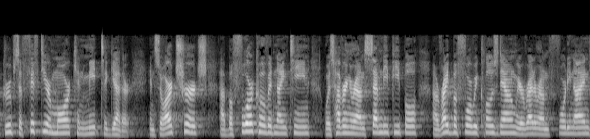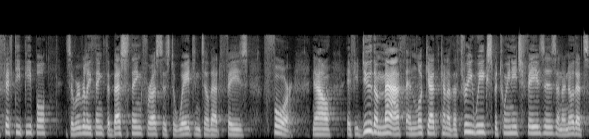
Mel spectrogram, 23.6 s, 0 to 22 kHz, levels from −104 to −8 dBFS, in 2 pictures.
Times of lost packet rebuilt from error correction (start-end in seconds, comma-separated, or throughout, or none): none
